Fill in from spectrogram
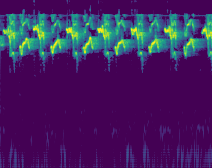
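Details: Cinereous tit song serving as a singing model: a steady string of high, slurred twittering phrases repeated about twice a second, with no other sounds.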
